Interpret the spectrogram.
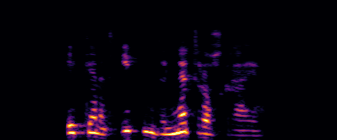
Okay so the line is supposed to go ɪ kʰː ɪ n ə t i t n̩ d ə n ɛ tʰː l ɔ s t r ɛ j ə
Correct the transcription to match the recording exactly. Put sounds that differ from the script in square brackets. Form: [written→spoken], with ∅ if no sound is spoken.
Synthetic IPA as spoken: ɪ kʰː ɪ n ə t i t n̩ d ə n ɛ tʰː [l→r] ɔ s [t→k] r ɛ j ə

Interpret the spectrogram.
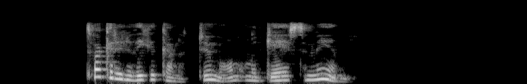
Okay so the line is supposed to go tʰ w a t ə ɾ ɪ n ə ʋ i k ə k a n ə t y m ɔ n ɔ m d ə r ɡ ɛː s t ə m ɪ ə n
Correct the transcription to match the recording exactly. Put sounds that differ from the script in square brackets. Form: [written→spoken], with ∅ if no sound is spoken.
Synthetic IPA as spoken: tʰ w a [t→k] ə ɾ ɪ n ə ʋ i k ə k a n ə t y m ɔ n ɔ [m→n] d ə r ɡ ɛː s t ə m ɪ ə n

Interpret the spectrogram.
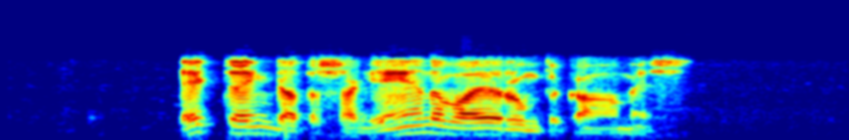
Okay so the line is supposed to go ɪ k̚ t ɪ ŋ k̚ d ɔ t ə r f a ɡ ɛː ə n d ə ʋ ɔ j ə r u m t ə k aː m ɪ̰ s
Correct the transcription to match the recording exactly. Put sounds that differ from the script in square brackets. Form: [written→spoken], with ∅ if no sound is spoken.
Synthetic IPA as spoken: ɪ k̚ t ɪ ŋ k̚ d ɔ t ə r [f→s] a ɡ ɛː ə n d ə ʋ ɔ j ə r u m t ə k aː m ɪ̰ s

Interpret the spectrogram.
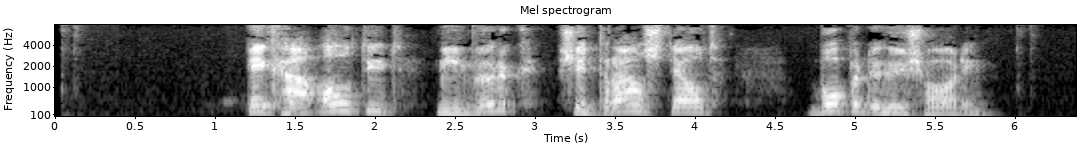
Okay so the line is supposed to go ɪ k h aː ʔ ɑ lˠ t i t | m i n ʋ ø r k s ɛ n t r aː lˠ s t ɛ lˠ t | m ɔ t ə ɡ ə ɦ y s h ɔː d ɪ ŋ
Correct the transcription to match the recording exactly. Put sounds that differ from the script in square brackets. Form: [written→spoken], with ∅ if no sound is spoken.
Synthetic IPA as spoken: ɪ k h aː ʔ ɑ lˠ t i t | m i n ʋ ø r k s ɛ n t r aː lˠ s t ɛ lˠ t | [m→b] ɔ [t→p] ə [ɡ→d] ə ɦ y s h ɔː d ɪ ŋ

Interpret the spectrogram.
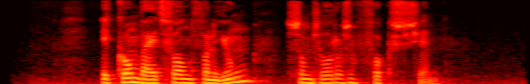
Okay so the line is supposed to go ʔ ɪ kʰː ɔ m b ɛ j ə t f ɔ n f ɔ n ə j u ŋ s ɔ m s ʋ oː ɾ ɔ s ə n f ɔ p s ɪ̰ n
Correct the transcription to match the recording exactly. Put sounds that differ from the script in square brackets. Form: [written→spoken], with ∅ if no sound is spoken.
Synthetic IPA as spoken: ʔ ɪ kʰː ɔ m b ɛ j ə t f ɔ n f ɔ n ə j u ŋ s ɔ m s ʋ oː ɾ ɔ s ə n f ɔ [p→k] s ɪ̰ n

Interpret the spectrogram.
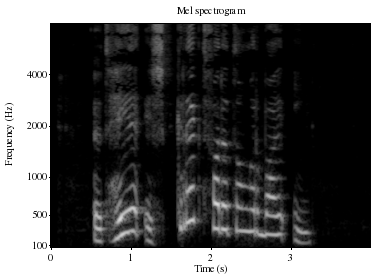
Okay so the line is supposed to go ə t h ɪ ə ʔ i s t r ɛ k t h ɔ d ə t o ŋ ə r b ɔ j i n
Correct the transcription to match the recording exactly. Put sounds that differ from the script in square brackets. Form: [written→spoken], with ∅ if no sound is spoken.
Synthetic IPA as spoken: ə t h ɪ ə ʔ [i→ɪ] s [t→k] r ɛ k t [h→f] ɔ d ə t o ŋ ə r b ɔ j i n

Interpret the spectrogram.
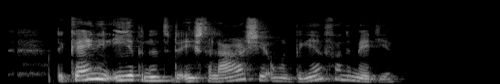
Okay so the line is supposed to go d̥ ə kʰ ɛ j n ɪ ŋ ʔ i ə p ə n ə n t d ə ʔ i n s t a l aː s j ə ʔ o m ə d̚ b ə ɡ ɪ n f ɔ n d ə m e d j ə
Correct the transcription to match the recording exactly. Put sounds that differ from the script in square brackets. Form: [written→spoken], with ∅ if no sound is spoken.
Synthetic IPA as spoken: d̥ ə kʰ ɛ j n ɪ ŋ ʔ i ə p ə n ə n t d ə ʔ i n s t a l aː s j ə ʔ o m ə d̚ b ə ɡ ɪ n f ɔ n d ə m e d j ə

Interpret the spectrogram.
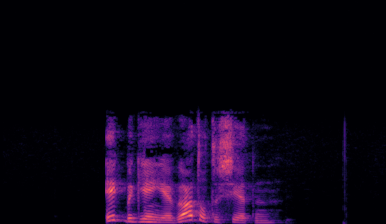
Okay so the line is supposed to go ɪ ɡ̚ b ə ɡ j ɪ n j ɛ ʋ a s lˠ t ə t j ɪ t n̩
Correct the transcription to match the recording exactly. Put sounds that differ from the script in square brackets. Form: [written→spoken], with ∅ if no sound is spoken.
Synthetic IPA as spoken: ɪ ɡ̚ b ə ɡ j ɪ n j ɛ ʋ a [s→t] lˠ t ə [t→s] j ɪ t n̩

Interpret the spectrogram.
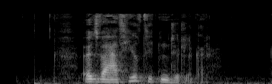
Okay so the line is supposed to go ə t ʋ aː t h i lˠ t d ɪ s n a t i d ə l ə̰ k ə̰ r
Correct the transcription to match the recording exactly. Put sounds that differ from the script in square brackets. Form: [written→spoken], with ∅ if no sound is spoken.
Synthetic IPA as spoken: ə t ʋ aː t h i lˠ t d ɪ [s→t] n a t [i→y] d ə l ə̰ k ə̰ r

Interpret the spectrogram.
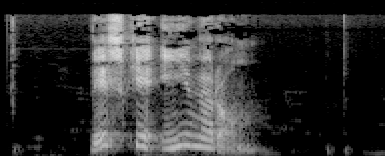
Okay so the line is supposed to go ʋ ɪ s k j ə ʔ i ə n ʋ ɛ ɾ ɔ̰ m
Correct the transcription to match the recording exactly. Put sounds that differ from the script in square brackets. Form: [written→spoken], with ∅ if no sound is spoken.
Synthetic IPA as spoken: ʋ ɪ s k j ə ʔ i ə n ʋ [ɛ→a] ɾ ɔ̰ m

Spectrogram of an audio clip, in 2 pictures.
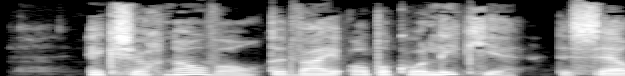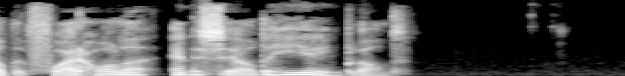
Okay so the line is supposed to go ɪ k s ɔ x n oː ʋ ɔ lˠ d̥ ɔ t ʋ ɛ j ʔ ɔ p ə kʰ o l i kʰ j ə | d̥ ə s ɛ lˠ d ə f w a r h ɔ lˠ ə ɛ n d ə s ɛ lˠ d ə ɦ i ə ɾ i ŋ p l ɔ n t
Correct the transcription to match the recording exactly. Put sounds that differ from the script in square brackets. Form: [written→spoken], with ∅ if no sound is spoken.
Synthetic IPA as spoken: ɪ k s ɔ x n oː ʋ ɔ lˠ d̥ ɔ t ʋ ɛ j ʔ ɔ p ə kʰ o l i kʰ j ə | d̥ ə s ɛ lˠ d ə f w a r h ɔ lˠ ə ɛ n d ə s ɛ lˠ d ə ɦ i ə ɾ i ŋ p l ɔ n t

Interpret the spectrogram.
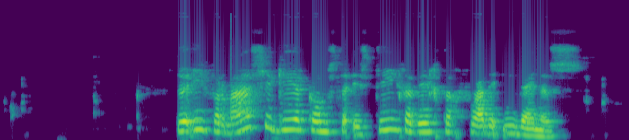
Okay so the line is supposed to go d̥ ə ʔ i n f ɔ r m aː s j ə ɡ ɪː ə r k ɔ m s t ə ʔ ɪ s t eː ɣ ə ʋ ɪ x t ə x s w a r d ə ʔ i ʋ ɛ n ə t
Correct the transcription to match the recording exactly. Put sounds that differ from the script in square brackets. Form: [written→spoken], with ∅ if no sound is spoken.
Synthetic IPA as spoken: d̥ ə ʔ i n f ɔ r m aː s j ə ɡ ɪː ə r k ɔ m s t ə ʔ ɪ s t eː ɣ ə ʋ ɪ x t ə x [s→f] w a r d ə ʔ i ʋ ɛ n ə [t→s]

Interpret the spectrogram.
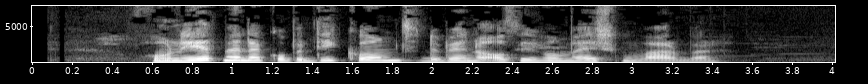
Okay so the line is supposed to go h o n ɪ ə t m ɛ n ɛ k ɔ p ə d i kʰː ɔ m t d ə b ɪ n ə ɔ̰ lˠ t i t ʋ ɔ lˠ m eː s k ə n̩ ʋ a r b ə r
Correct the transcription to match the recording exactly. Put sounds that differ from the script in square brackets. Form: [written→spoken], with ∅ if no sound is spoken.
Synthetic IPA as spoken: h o n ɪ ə t m ɛ n ɛ k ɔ p ə d i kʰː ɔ m t d ə b ɪ n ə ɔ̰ lˠ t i t ʋ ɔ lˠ m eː s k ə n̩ ʋ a r b ə r

